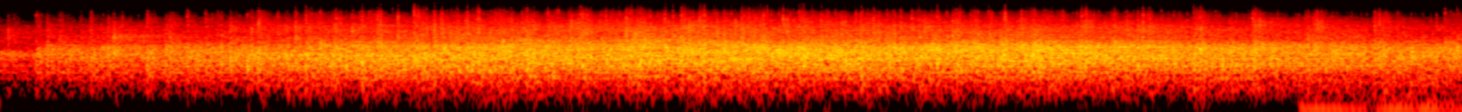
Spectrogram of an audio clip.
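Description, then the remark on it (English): An audience claps steadily to welcome a speaker, the applause swelling quickly and holding at a full, dense level for several seconds with no voices over it. “Let's give her a warm welcome.”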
